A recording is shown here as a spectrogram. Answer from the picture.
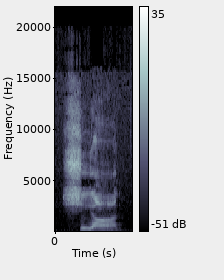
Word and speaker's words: Xi'an: see the Q or you see the X and just go shh.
